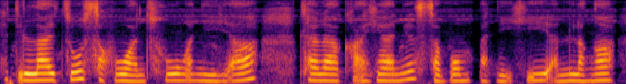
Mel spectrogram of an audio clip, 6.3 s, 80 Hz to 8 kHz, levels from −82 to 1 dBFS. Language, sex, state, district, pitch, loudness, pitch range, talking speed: Mizo, female, Mizoram, Aizawl, 215 Hz, -17 LUFS, 210-230 Hz, 155 wpm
